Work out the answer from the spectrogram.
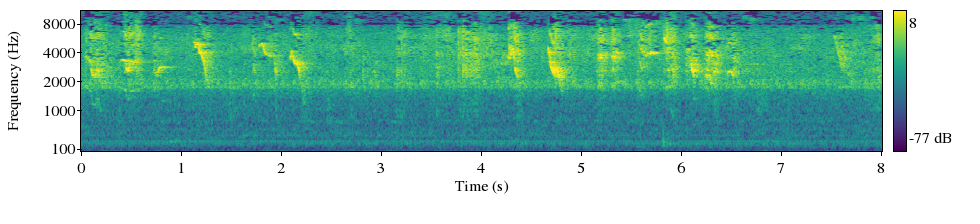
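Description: Small birds chirping in irregular bursts of short, sharp, downward-sweeping notes, busiest a little past halfway and dying away near the end.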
